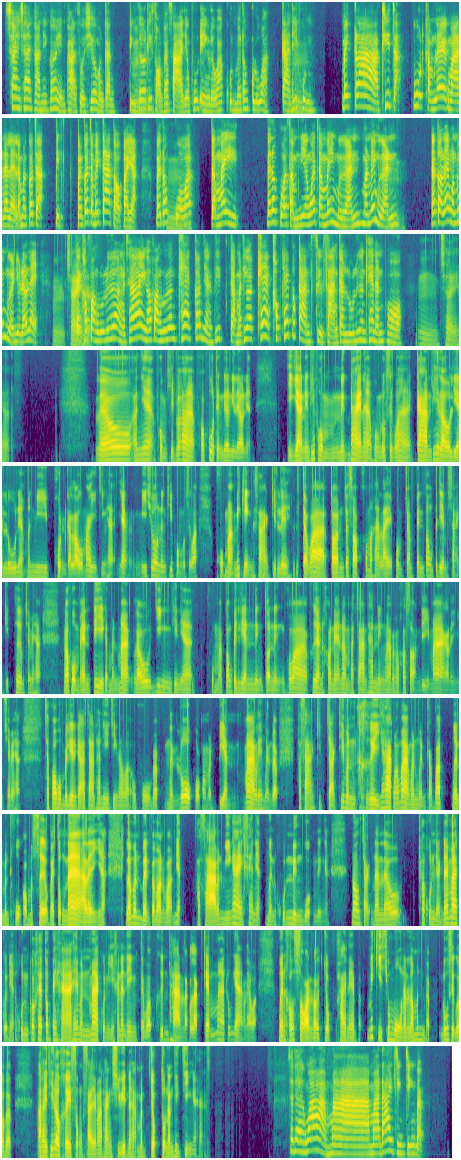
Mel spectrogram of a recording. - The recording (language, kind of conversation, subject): Thai, unstructured, คุณคิดว่าการเรียนภาษาใหม่มีประโยชน์อย่างไร?
- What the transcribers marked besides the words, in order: distorted speech; tapping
